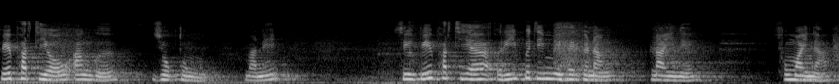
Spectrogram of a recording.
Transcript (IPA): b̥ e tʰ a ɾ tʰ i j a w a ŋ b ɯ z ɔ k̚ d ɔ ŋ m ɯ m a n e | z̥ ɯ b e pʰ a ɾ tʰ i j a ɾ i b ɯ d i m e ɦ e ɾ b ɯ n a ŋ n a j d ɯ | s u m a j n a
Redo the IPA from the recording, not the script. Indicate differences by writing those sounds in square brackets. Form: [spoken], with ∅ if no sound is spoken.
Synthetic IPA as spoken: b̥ e [pʰ] a ɾ tʰ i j a w a ŋ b ɯ z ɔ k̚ d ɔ ŋ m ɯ m a n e | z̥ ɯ b e pʰ a ɾ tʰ i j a ɾ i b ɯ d i m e ɦ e ɾ [ɡ] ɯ n a ŋ n a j [n] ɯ | s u m a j n a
